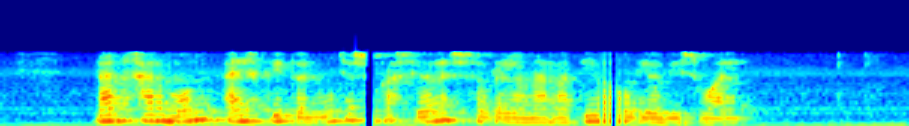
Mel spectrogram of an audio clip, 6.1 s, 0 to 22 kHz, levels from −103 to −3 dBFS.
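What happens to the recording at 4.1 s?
Around 4.1 s the speech breaks into a rapid stutter of dead gaps with hard edges, spread from 4.00 to 4.16 s. This is packet loss filled with silence: about 100 ms of audio is missing across that 160 ms stretch, the longest single hole lasting 40 ms, and the receiver played nothing in their place. The gap lengths fit 20 ms packets dropped from the G.711 telephone stream.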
